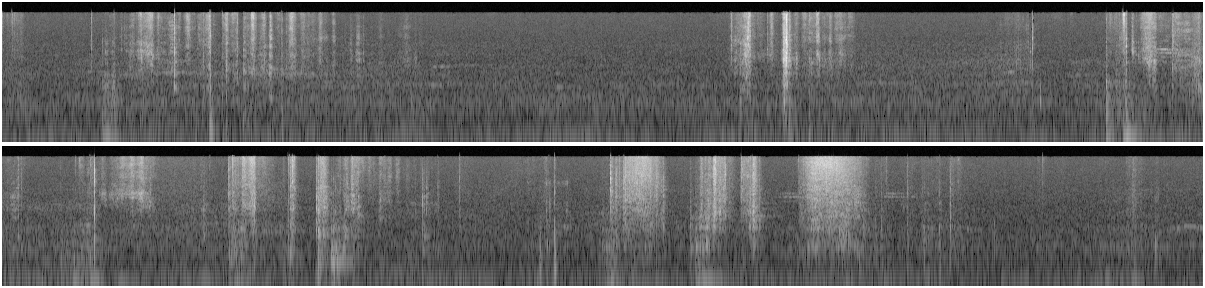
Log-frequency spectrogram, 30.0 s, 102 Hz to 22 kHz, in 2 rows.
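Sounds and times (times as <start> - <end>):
cardboard packaging rustling: 21.8 - 27.1.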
